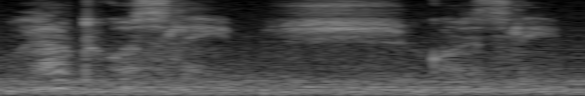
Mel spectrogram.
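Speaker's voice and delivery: hushed unvoiced whisper, very soft. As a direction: shush them off to sleep. Hushing for siesta.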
